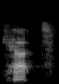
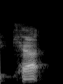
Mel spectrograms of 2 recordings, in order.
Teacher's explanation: final t's it's why instead of saying cat we say cat we don't actually release the t at the end · We don't actually release the T at the end. So it kind of just, it sounds like just like a cessation of the flow of the word, right? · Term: unreleased, unreleased T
